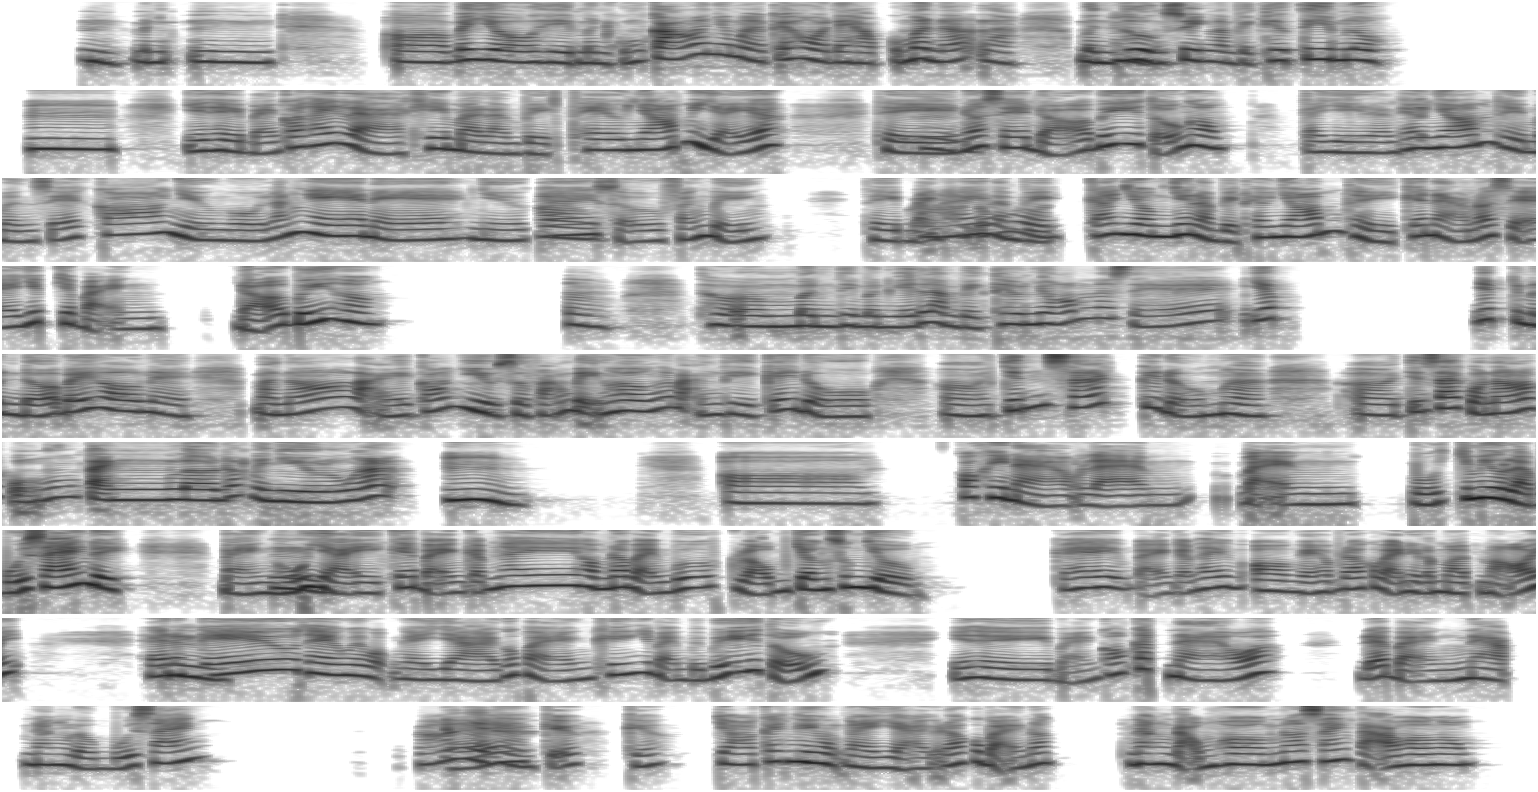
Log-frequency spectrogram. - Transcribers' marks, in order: in English: "team"; other noise; tapping; other background noise; laughing while speaking: "mà"; laughing while speaking: "cái"
- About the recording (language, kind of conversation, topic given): Vietnamese, podcast, Bạn làm thế nào để vượt qua cơn bí ý tưởng?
